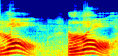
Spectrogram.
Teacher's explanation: আর একটা ধ্বনি হলো কম্পিত ধ্বনি, র। র, রটা উচ্চারণ করার সময় আমাদের একটু কেঁপে যায় জিহ্বা।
